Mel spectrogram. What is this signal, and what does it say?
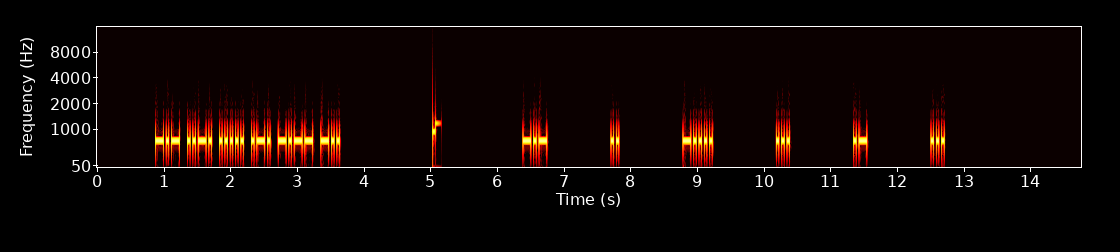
Morse code, heard as a keyed tone, about 31 wpm, spaced as for 13 wpm, 700 Hz. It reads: KF5RYD KI6SAS
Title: USA Call Signs - 6 Characters - 8x Character Spacing - 30wpm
